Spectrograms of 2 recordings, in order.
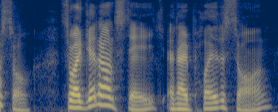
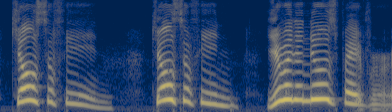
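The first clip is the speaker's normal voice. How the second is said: much higher, slow, drawn-out calling of the name; excited relative calling; 11 semitones higher, slower than usual. Retold or imitated. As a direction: call out the mom's name down the phone, thrilled. Relative phones mom with news.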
